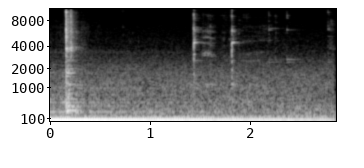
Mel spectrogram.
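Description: Dishes clink softly.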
